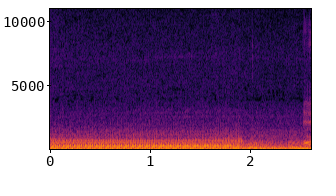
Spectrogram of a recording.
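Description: A 2000 Harley-Davidson Electra Glide Classic motorcycle engine runs loud and close with a steady, deep rumble, then its pitch dips near the end.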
